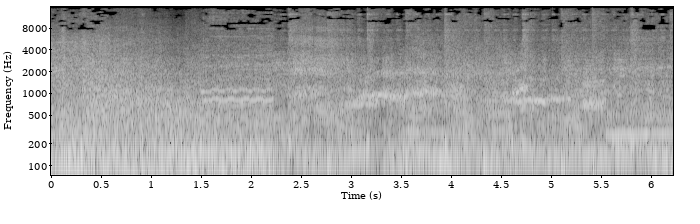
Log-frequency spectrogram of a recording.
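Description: Cartoon sound effects of a car speeding along, with engine noise and tyre squeals, under background music.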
